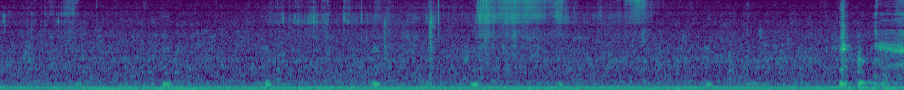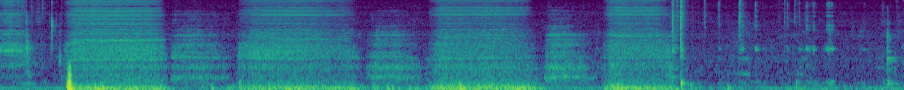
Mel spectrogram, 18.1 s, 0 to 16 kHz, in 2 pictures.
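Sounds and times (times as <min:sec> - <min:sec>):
heavy breathing close to microphone: 0:08.9 - 0:16.0.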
